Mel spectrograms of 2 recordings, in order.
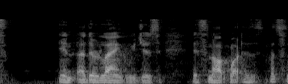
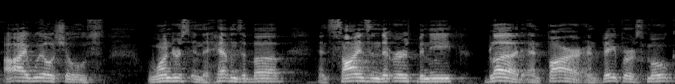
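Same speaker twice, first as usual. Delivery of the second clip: raised, ringing sermon reading voice; scripture reading; 3 semitones higher, 5 dB louder than usual. Acted. Preacher reading Acts to his congregation, proclaiming.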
